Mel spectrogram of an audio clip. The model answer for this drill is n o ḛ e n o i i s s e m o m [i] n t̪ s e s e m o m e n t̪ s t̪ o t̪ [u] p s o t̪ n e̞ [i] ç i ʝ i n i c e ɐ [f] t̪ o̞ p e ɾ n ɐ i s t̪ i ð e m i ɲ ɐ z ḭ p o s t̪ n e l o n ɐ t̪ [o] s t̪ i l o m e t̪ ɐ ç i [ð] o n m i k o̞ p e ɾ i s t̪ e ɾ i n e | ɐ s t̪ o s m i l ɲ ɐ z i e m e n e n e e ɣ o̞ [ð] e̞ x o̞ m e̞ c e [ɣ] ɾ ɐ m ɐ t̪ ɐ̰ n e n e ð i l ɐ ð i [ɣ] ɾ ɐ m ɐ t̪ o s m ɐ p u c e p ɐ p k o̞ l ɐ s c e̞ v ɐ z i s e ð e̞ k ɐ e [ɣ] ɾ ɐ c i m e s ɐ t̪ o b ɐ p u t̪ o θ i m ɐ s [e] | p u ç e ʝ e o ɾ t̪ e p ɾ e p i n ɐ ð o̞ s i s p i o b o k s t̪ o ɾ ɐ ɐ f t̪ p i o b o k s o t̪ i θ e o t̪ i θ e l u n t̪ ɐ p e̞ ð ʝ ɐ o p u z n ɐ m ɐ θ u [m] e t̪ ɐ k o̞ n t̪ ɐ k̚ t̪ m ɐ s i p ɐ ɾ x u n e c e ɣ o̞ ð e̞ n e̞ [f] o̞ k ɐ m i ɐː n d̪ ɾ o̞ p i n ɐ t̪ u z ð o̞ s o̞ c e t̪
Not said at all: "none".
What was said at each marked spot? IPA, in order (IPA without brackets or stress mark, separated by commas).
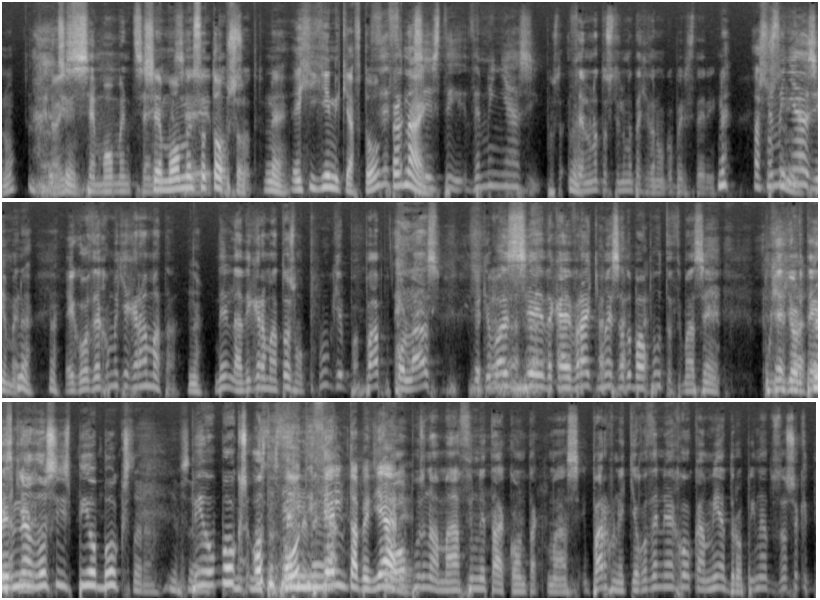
e, o, e, f, o, ð, ð, ɣ, ɣ, v, e, n, x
